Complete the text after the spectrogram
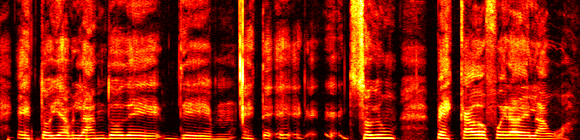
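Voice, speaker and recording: Heard in a dry, close sound with no echo, a woman speaks with fairly even intonation and a dark, mellow tone. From Nicaragua, Managua. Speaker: comedian. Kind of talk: interview conversation.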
